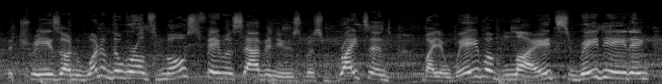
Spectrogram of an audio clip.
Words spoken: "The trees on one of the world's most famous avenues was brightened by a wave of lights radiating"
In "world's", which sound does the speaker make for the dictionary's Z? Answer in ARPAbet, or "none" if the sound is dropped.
Z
